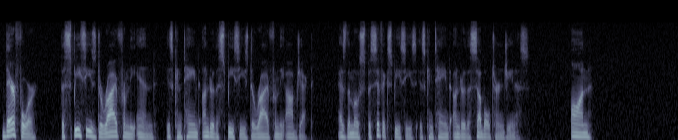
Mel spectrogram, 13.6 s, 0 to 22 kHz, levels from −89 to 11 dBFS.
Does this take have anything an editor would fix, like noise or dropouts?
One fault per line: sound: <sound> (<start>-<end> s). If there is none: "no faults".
no faults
